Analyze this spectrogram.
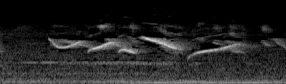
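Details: Green-winged Saltator, 'boi' song style: rich whistled phrase of four or five sweeping slurred notes, rising then falling, lasting under two seconds, with a faint steady low hum beneath.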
